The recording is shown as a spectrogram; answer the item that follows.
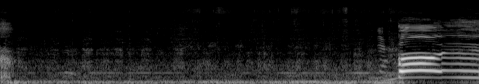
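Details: Cane Corso dogs at play, hiding and seeking in tall grass: after a quiet stretch of low rumble and a faint steady tone, one loud, tonal, rising yelp bursts out near the end and holds briefly before fading.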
